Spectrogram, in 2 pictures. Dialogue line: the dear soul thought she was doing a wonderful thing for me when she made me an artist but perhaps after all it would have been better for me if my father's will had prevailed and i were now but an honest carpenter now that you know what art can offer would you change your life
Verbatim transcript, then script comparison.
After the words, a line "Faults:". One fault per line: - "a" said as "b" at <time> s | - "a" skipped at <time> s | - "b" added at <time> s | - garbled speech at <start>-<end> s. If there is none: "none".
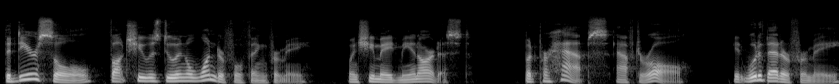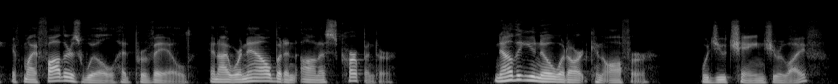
the dear soul thought she was doing a wonderful thing for me when she made me an artist but perhaps after all it would have better for me if my father's will had prevailed and i were now but an honest carpenter now that you know what art can offer would you change your life
Faults:
- "been" skipped at 7.7 s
